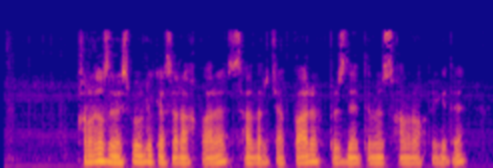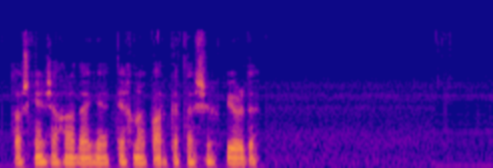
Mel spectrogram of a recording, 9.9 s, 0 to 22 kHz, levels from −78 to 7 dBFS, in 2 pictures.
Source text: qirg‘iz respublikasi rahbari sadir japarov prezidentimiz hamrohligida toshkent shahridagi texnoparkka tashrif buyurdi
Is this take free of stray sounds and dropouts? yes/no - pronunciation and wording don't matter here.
yes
